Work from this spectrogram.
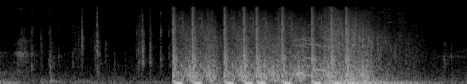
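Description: Turret gunfire in the space game Empyrion, heard inside a weapons factory as loud, rapid automatic bursts that start suddenly after faint distant shots and keep going steadily.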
